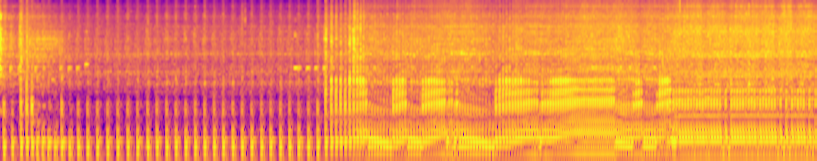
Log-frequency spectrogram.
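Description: A motorcycle engine idles with a fast, even putter, then revs up loudly and rises and falls in pitch through several throttle bursts, close by.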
